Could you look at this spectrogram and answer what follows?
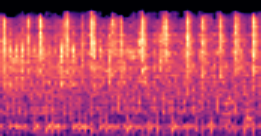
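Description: A boat engine idles steadily with a low, rapid pulsing throb and some mechanical rattle, close by and continuous, with a cooling water outlet running.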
